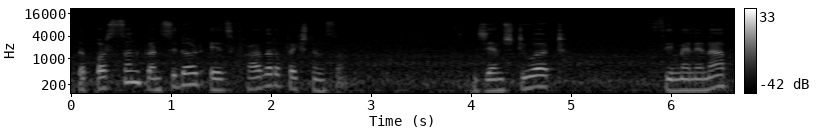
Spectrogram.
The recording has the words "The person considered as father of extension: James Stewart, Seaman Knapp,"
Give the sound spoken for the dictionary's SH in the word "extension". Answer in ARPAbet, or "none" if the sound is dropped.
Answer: S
